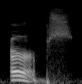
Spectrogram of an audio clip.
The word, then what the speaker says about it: herbs: Herbs. You're not supposed to pronounce the H in the word herbs.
